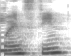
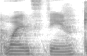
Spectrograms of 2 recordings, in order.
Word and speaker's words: Weinstein: auch zum Beispiel wie spricht man denn aus? Weinstein? – Weinstein, ja, Weinstein.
